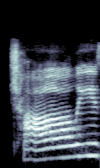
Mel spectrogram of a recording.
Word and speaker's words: Challies: And it's from Charlie's, I think is how you say it.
